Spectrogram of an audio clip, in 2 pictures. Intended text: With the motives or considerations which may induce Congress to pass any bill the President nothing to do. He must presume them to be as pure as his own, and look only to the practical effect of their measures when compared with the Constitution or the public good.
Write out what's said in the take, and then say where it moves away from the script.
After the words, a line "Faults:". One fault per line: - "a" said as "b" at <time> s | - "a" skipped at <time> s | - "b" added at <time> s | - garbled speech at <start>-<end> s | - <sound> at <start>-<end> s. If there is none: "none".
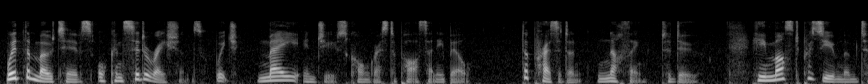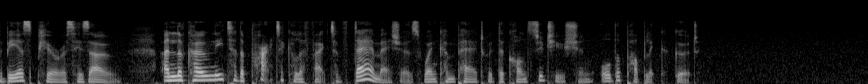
With the motives or considerations which may induce Congress to pass any bill the President nothing to do. He must presume them to be as pure as his own, and look only to the practical effect of their measures when compared with the Constitution or the public good.
Faults:
none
